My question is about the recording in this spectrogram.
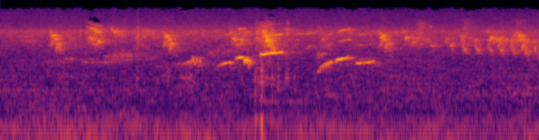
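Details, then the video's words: Eurasian blackbird singing its evening song from a rooftop, a second bird answering in the distance; low fluted warbling phrases slide up and down midway, over a dense background of high chirping from other small birds. "Merel zingt zijn avondlied"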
